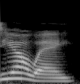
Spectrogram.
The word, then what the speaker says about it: Yahweh: most widely accepted pronunciation of the tetragrammaton is Yahweh Denis broadest suggested the pronunciation job based on Theodore raised assertion that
